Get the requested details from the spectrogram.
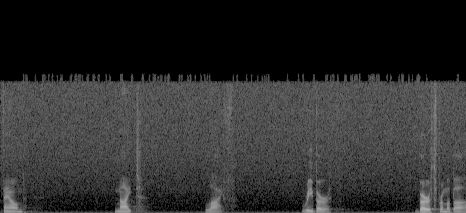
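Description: A middle-aged man speaks slowly and calmly through a microphone, with long pauses.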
